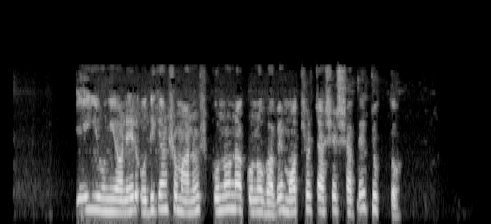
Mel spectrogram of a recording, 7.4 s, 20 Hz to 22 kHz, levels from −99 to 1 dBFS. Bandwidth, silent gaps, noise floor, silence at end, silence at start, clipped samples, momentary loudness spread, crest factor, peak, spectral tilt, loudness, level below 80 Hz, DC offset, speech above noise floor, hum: 7.8 kHz; none; -89 dBFS; 1.4 s; 1.15 s; under 0.1%; 7 LU; 16 dB; -4 dBFS; -6 dB/octave; -19 LUFS; -66 dBFS; under 0.1%; 70 dB; none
